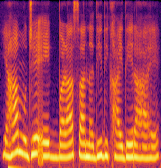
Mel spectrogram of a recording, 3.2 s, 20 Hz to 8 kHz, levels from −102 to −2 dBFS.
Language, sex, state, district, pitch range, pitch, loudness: Hindi, female, Arunachal Pradesh, Papum Pare, 215-245 Hz, 230 Hz, -10 LUFS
